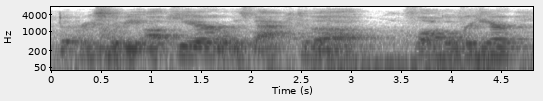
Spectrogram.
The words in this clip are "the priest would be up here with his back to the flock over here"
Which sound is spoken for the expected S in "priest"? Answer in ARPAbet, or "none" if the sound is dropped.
none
